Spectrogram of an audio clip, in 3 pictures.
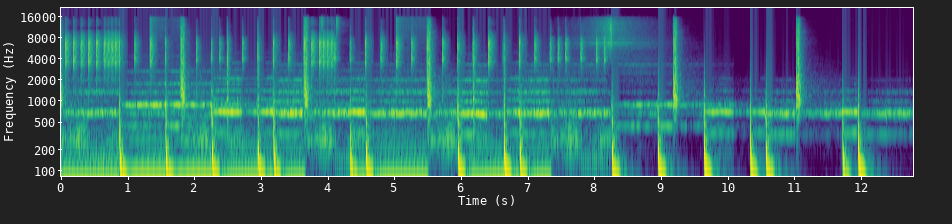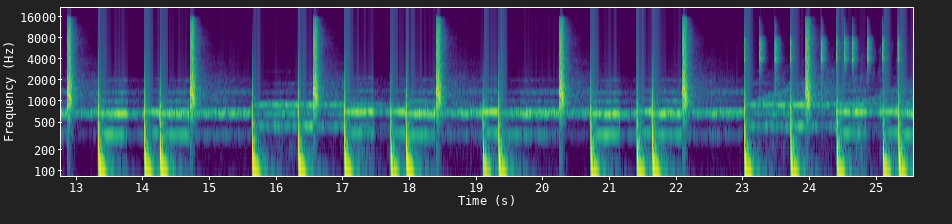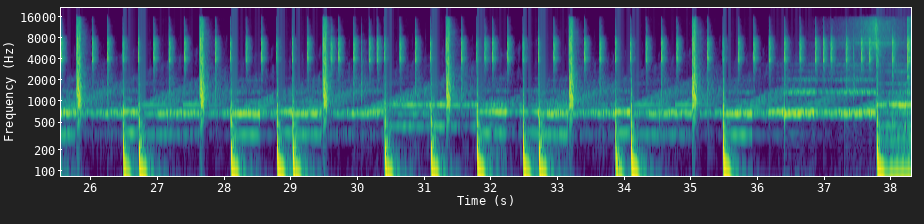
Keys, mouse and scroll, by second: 0.0-0.6 typing, 0.0 middle click, 0.5 click, 1.3 click, 1.8 shift+click, 1.8 g, 1.9 middle click, 2.2 shift+click, 2.3 middle click, 2.4 g, 2.5 middle click, 2.6 click, 2.9 middle click, 3.2 KP_3, 3.6 middle click, 3.7 KP_7, 3.9 middle click, 4.4 ctrl+r, 4.8 middle click, 4.8-6.4 typing, 5.1 middle click, 5.2 middle click, 5.9 middle click, 6.3 middle click, 6.4 middle click, 6.7 click, 6.9 click, 7.1 middle click, 7.3 click, 7.4 click, 7.4 alt+m, 7.6 middle click, 7.9 KP_3, 8.0 shift+middle click, 8.0 a, 8.6 middle click, 9.2 alt+click, 9.2 middle click, 9.7 v, 9.8 middle click, 9.9 g, 10.0 shift+middle click, 10.1 click, 10.1 middle click, 10.2 shift+click, 10.3 middle click, 10.4 scroll down 2, 10.6 click, 10.7 Tab, 11.0 middle click, 11.1 scroll up 4, 11.2 middle click, 11.3 e, 11.4 middle click, 11.4 f, 11.5 shift+click, 11.6 f, 11.6 middle click, 11.9 Tab, 12.1 middle click, 12.6-30.0 typing, 12.7 middle click, 12.8 middle click, 12.9-13.2 scroll up 4, 13.2 click, 13.4 click, 13.4 middle click, 14.0 middle click, 14.2 middle click, 14.6 middle click, 14.9 shift+middle click, 15.2 middle click, 15.2 scroll up 3, 15.5 middle click, 15.9 middle click, 16.0 middle click, 16.1 scroll up 1, 16.1 shift+click, 16.3 middle click, 16.7 middle click, 17.1 middle click, 17.2 middle click, 17.6 middle click, 18.1 shift+click, 18.2 middle click, 18.7 middle click, 18.8 Tab, 19.0 middle click, 19.1 scroll down 3, 19.6 middle click, 19.9 alt+shift+click, 20.1 middle click, 20.3 middle click, 20.4 scroll up 1, 20.5 shift+click, 20.6 middle click, 20.7 middle click, 21.1 middle click, 21.6 middle click, 22.4 scroll down 5, 22.4 middle click, 22.5 middle click, 22.7 middle click, 23.3 middle click, 23.6 middle click, 24.0 middle click, 24.2 middle click, 24.2 click, 24.5 middle click, 24.6 middle click, 24.8 middle click, 25.0 middle click, 25.1 shift+middle click, 25.7 middle click, 26.1 click, 26.4 middle click, 26.5 click, 26.5 middle click, 27.3 shift+middle click, 28.2 middle click, 28.3 middle click, 28.6 middle click, 28.8 middle click, 29.3 middle click, 29.8 middle click, 30.2 middle click, 30.4 scroll down 1, 30.5 middle click, 30.5 scroll up 4, 30.7 middle click, 31.0 shift+middle click, 31.0 shift+click, 31.2 shift+click, 31.4 middle click, 31.4 shift+click, 31.5 middle click, 31.8 middle click, 32.1 alt+shift+click, 32.2 middle click, 32.4 ctrl+e, 32.5 middle click, 32.7 scroll up 3, 32.7 alt+click, 32.8 middle click, 33.1 middle click, 33.3-36.7 typing, 33.4 middle click, 33.8 middle click, 34.1 scroll down 1, 34.2 middle click, 34.3 ctrl+r, 34.4 alt+shift+click, 34.4 middle click, 34.6 middle click, 34.8 middle click, 35.8 shift+middle click, 36.0 shift+middle click, 36.1 scroll up 5, 36.3 shift+middle click, 36.5 middle click, 36.8 shift+middle click, 37.7-38.1 scroll up 2, 38.1 middle click, 38.2 shift+click.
